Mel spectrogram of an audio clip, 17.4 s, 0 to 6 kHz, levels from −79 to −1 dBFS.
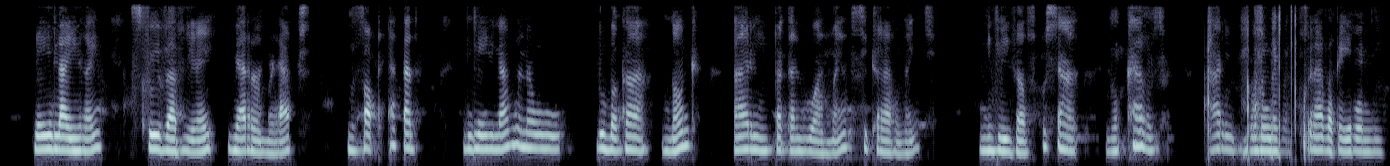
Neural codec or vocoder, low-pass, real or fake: codec, 16 kHz, 1 kbps, FreqCodec, larger model; 5.4 kHz; fake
